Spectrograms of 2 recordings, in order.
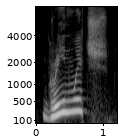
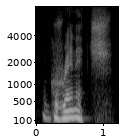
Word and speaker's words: Greenwich: thames it's thames over here in london the pronunciation woolwich no wolich greenwich greenwich so uh i'm just looking at different places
